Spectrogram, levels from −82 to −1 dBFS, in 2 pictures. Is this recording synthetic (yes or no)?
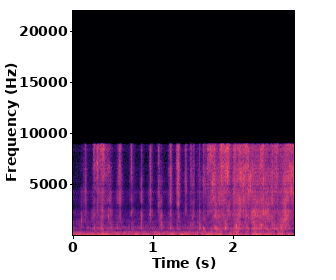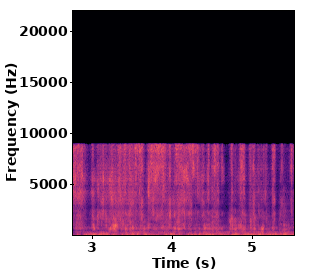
yes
